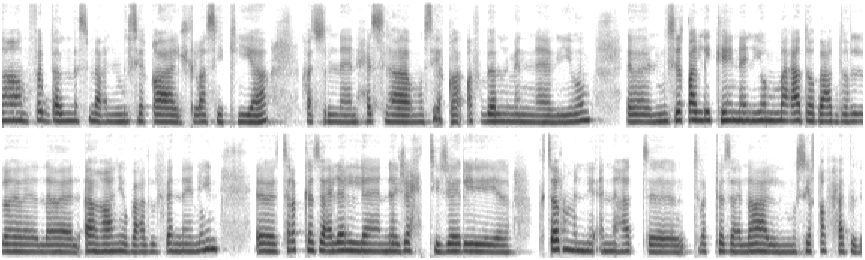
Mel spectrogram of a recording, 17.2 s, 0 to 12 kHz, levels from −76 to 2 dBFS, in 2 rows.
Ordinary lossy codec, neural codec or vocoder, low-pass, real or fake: none; codec, 24 kHz, 1.5 kbps, HILCodec; none; fake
